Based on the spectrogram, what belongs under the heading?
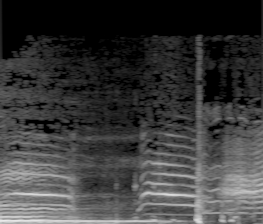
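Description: A cat meows loudly and insistently, a long drawn-out yowl followed by a couple of shorter, rising meows, with no talking.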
